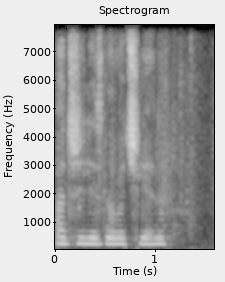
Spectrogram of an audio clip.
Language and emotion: Russian, neutral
